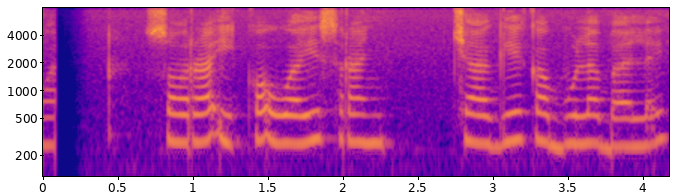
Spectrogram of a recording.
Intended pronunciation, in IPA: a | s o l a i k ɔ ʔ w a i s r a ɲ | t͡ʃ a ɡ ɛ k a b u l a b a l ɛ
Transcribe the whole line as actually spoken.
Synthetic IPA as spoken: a | s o ɾ a i k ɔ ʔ w a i s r a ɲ | t͡ʃ a ɡ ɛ k a b u l a b a l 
